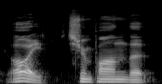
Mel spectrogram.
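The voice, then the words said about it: Put-on Australian accent. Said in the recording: “I want to hear your accent ... Sorry, Australia.”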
